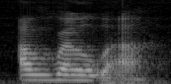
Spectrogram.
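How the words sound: It is said with an English pronunciation. This is how people in the UK say the name. "In the U K, they say it like this"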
